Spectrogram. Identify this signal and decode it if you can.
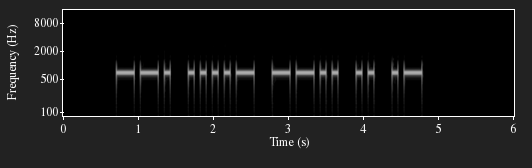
Morse code, heard as a keyed tone, about 15 wpm, 700 Hz. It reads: G4ZIA
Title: DXCC-100 Call Signs - 5 Characters - Repeated 3x - 15wpm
